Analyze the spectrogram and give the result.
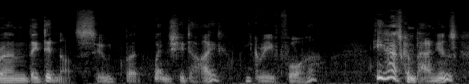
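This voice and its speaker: An actor playing a wry, gossipy bookseller in a radio drama, husky and theatrically expansive. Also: male voice, deep voice, full character voice. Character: wry, gossipy London bookseller, hospitable and teasing.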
